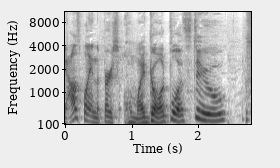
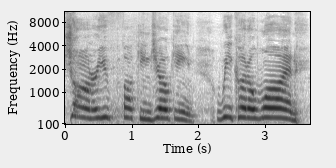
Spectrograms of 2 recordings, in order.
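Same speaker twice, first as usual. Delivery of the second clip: acted scream, pitched higher; 9 semitones higher, 4 dB louder than usual. Retelling yelling at a teammate who missed the ko: imitating own past screaming. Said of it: "I was literally screaming at him".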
